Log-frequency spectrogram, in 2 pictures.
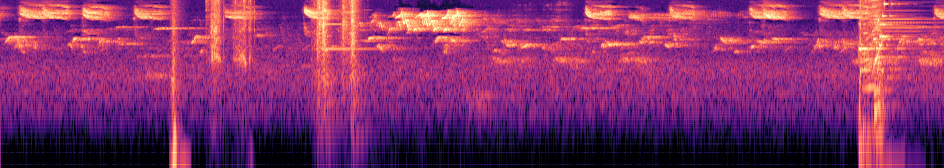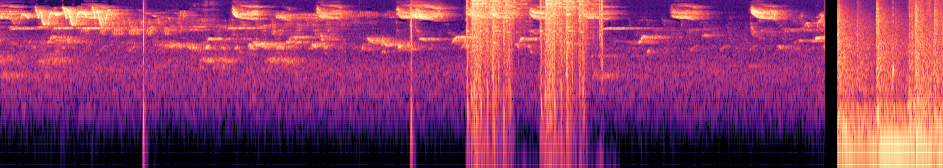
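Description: Short cartoonish game sound effects chirp and pop.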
